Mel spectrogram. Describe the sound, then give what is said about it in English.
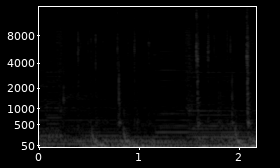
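Quiet, irregular keyboard typing: scattered clicks and taps at an uneven pace over a low, steady background hum, with no one speaking. “I'm just typing over here. I'm typing in two different places.”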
